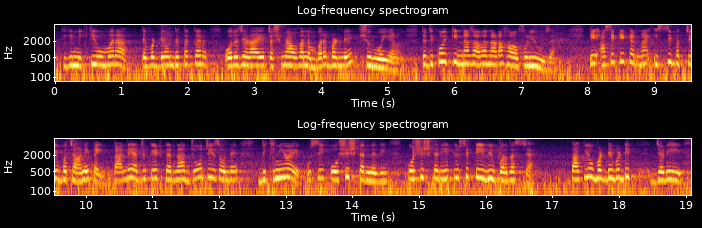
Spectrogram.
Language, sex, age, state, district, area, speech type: Dogri, female, 30-45, Jammu and Kashmir, Udhampur, urban, spontaneous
